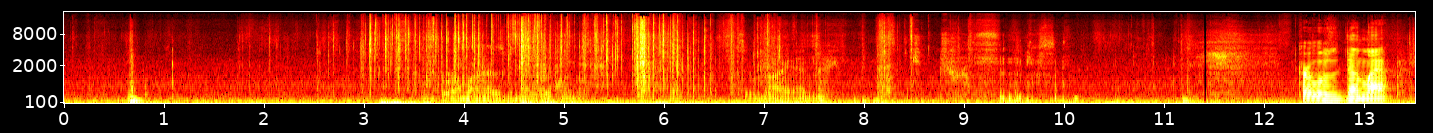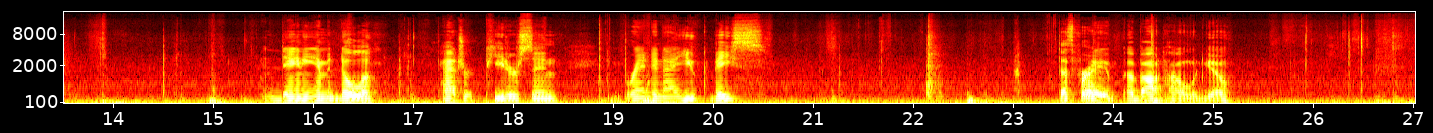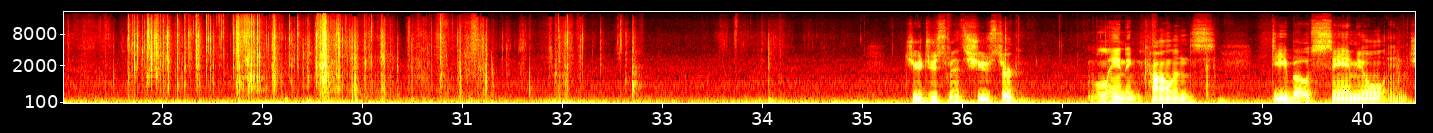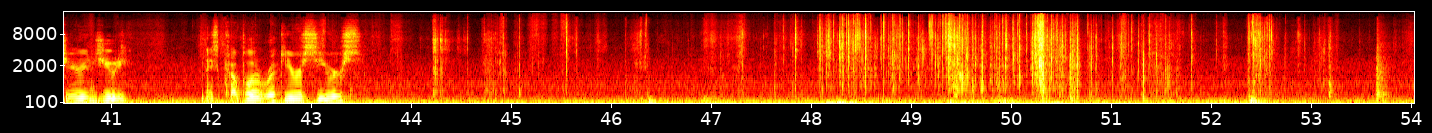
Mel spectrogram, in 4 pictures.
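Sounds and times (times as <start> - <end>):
plastic wrapper tearing and crinkling: 2.5 - 7.4, 8.2 - 8.6, 25.8 - 32.7, 44.2 - 45.8, 47.1 - 53.3.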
